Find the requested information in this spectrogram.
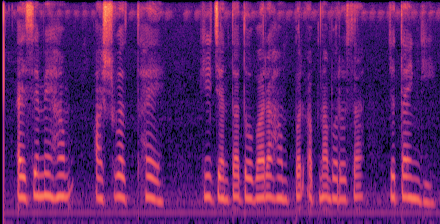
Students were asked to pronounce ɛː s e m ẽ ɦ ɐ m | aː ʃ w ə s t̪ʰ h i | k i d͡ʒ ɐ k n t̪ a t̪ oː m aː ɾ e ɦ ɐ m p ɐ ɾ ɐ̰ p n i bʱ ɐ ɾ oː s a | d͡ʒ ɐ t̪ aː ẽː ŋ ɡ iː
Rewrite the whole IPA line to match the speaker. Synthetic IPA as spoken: ɛː s e m ẽ ɦ ɐ m | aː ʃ w ə s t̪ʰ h ɛ | k i d͡ʒ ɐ n t̪ a d̪ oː b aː ɾ a ɦ ɐ m p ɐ ɾ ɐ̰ p n a bʱ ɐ ɾ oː s a | d͡ʒ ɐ t̪ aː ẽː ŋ ɡ iː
